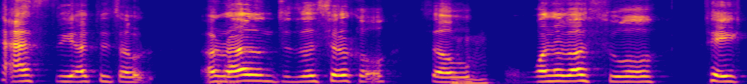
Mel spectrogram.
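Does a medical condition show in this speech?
Yes: cerebral palsy.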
